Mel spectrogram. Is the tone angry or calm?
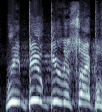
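angry. The words are said loudly and angrily. The speaker calls it right. "I think they were screaming and yelling, That was my best angry Pharisee voice"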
